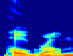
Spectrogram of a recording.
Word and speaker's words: pogrom: what is what uh dilbert in the chat says it's pronounced pogrom so i think i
